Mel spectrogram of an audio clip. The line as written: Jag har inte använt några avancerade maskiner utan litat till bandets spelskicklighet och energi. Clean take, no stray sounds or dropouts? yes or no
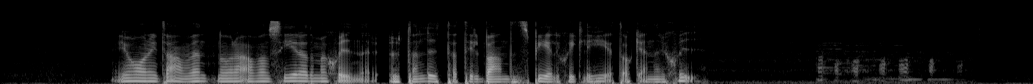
no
